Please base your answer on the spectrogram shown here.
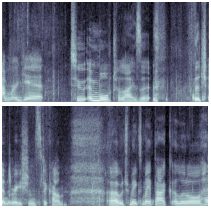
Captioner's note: laughs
